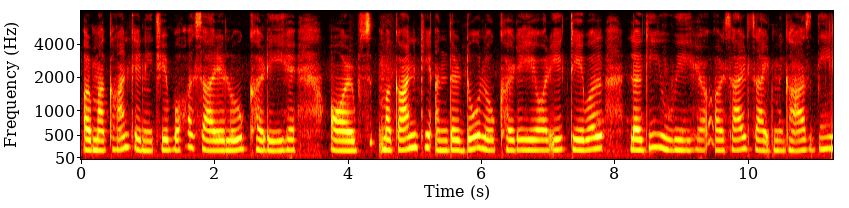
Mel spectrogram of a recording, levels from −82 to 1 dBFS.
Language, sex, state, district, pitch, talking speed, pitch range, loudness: Hindi, female, Jharkhand, Palamu, 205 Hz, 150 wpm, 200-225 Hz, -17 LUFS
